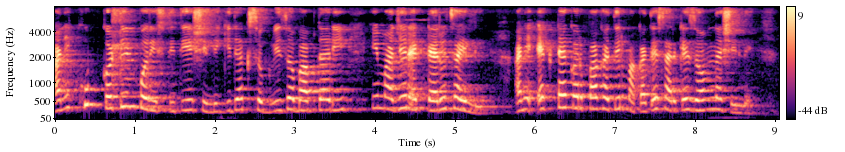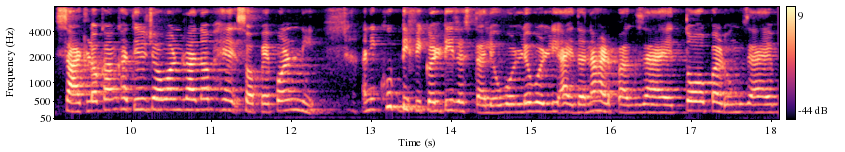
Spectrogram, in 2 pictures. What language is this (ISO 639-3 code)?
kok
